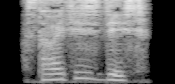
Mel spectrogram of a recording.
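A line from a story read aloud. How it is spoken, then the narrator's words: Whisper. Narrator (Russian): шепнул Раст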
